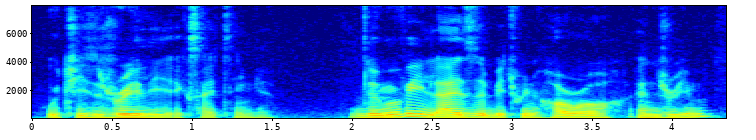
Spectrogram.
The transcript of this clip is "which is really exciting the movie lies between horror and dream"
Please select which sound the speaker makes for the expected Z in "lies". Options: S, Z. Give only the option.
Z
